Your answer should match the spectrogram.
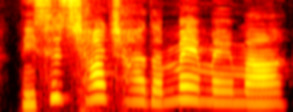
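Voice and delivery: high-pitched curious fan voice; fan asking. Retold or imitated. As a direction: pipe up like a startled fan. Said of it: "问她说".

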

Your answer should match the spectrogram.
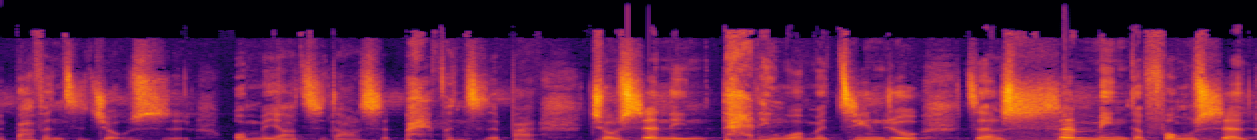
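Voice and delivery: prayer. Acted. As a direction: pray humbly for the congregation. Leads a prayer.

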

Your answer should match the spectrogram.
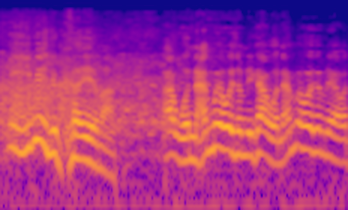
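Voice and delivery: mock her wrong wording while laughing; laughing quote of 我男朋友 with stress on 朋; laughing imitation.

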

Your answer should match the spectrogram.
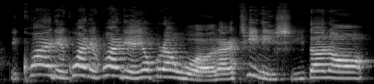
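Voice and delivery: loud, high shout; impatient yell. A narrator's reading. Centipede hurries the firefly to put out the light, yelling. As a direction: holler to hurry them up. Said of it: "那蜈蚣就大叫".

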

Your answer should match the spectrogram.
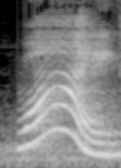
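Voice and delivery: high-pitched maid's voice; high, ready maid; maid's reply. A narrator's reading. Maid answers master.

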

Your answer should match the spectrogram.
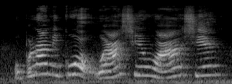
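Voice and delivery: put-on high, whiny little kid; pushy child voice. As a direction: shove ahead like a bratty kid. Child pushing on stairs voiced.

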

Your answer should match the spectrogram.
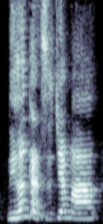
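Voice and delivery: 不耐烦反问. Retold or imitated. 转述牙医不耐烦的反问.

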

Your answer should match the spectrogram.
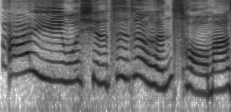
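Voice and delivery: high mock-crying plea; tearful whine. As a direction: whine it pitifully to an auntie. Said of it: "越哭越惨".

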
